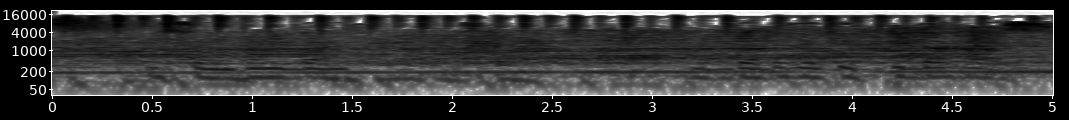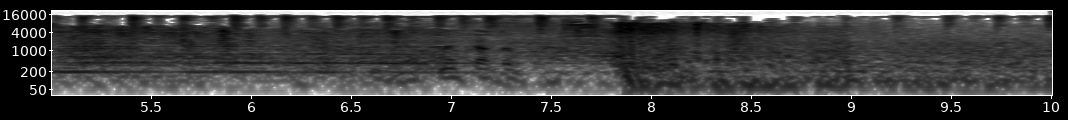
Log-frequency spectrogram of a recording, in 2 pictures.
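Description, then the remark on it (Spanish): A steady, droning engine buzz like a small motorbike from an Iranian-made Shahed kamikaze drone passes overhead for several seconds, loud and continuous, then ends abruptly in a heavy blast-like burst near the end. “Los ucranianos los llaman motos por ese sonido que emite al atravesar el cielo. Es un dron de fabricación iraní llamado Shahed y sería la nueva arma con la que Rusia estaría golpeando a la población ucraniana.”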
